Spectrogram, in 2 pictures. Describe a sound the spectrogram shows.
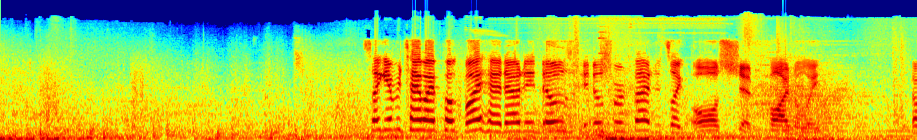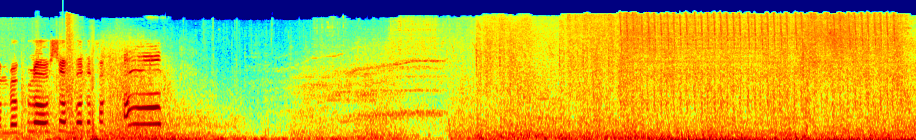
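Gunshots fire in quick bursts.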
